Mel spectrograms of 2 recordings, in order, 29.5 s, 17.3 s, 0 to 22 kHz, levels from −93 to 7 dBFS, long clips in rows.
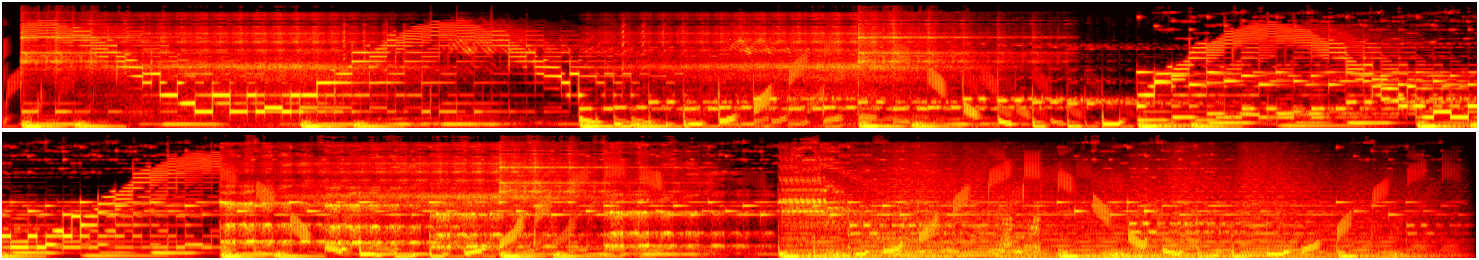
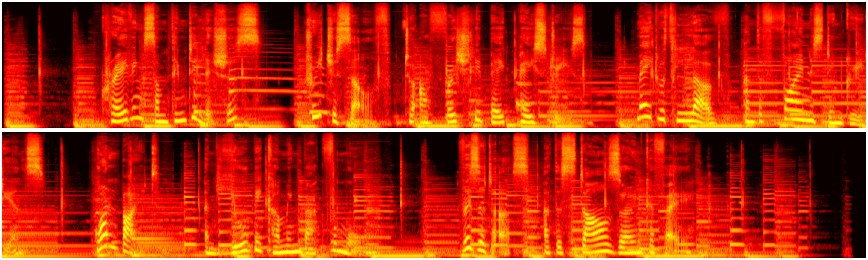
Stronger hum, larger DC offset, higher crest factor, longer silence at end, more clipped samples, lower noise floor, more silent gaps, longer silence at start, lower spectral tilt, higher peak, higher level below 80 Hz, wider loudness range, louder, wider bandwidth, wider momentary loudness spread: neither; neither; about the same, 18 dB vs 20 dB; second, 0.15 s vs 0.6 s; neither; second, -41 dBFS vs -49 dBFS; neither; about the same, 0 s vs 0.05 s; about the same, -3.5 dB/octave vs -4 dB/octave; second, -4 dBFS vs 0 dBFS; about the same, -28 dBFS vs -32 dBFS; about the same, 4 LU vs 2 LU; about the same, -21 LUFS vs -20 LUFS; second, 17 kHz vs over 20 kHz; second, 8 LU vs 13 LU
